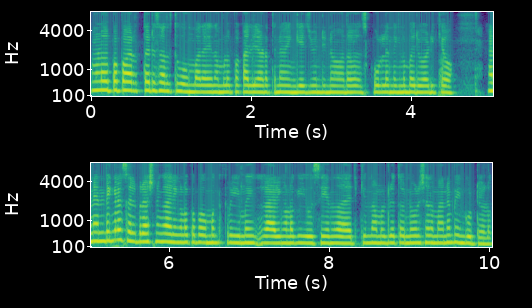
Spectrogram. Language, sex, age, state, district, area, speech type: Malayalam, female, 30-45, Kerala, Kozhikode, urban, spontaneous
